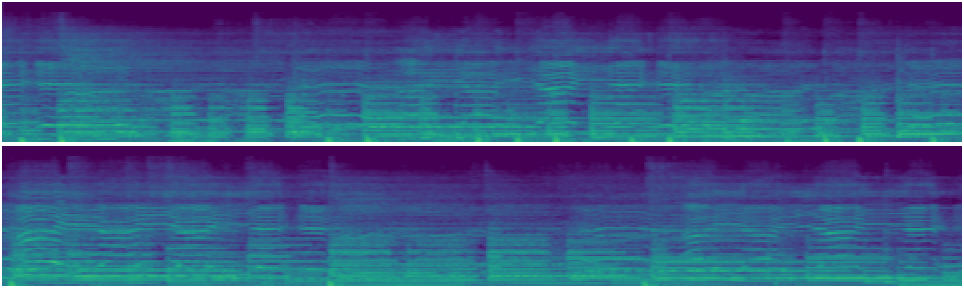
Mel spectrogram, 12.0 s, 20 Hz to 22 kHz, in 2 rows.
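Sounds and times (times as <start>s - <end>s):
choir singing gospel music: 0.0s - 12.0s.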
